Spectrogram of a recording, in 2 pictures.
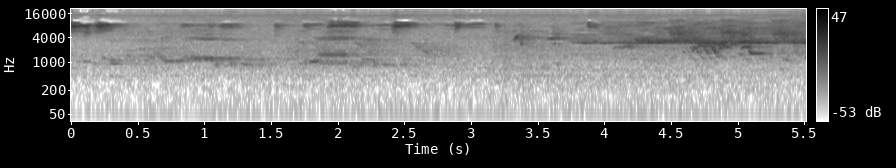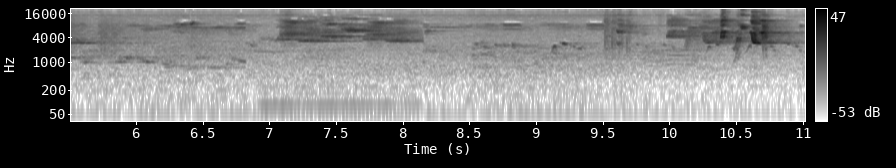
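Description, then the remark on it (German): A chorus of birds sings and chirps on a morning on Kangaroo Island, Australia, over a steady low hum, with overlapping calls and trills at varying pitches, a few sharper high notes standing out near the end. “Aber neben all diesen Vögeln, die wir da eben gehört haben”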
